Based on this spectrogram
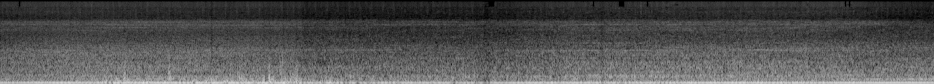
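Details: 1988 Ford F150 with the 5.0 V8 and manual transmission: steady, even low drone that never settles, holding a fast idle; runs smooth but idles high and fluctuates, and rpm drops when the idle control valve is unplugged. Cause unknown.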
